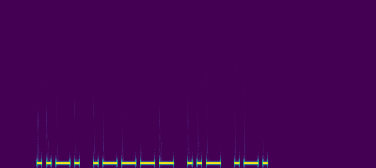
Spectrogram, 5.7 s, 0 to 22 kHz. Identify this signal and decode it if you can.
Morse code, heard as a keyed tone, about 17 wpm, 700 Hz. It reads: F1UR
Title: DXCC-100 Call Signs - 4 Characters - 17wpm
